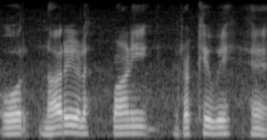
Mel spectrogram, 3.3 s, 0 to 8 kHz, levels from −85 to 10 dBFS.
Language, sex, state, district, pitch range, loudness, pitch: Hindi, male, Rajasthan, Bikaner, 140-150 Hz, -15 LUFS, 145 Hz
